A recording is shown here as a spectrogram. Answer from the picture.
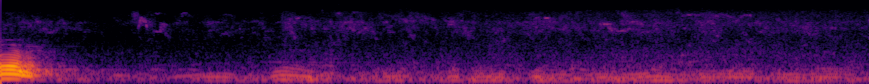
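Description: A man's voice breaks off just after the start. Then small birds chirp faintly and steadily under faint, distant voices.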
